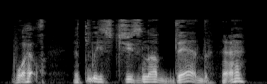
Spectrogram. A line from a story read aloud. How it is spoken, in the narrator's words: he chuckled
